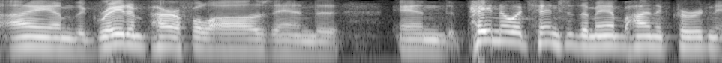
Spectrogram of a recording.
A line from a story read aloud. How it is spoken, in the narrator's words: this guy screaming in the microphone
